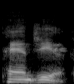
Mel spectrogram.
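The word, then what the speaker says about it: Pangaea: Hey, first first of all, first of all, the crazy thing is it's pronounced pangia.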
